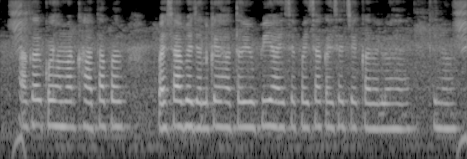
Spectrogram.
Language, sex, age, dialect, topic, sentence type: Magahi, female, 18-24, Central/Standard, banking, question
